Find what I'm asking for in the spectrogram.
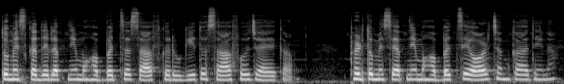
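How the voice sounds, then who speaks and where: A woman voicing an older aunt who gives tender, slow advice to a young woman in a storybook reading. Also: fairly high pitch, flat delivery, warm tone, close to an everyday voice. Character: older aunt, gentle and loving.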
